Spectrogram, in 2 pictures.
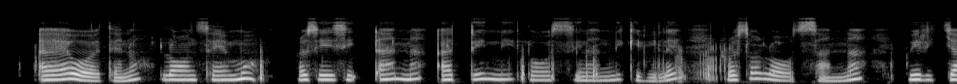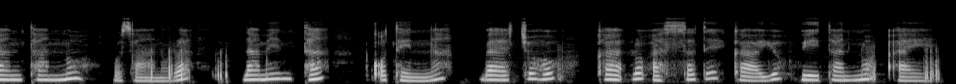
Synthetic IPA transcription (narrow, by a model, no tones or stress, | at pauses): ʔɐjɐwɔːt̪ɛnɔlo̞ːnseːmːɔ | ɾɔsiːsɪɗɐnːɐːd̪ːɪnːɪlo̞ːsːɪnɐnːɪkʼɪfɪlɛɾɔsɔloːsːɐ̰nːɐ | wɪɾd͡ʒɐnt̪ʰɐnːɔ | ɾɔsaːnɔɾɐ | lɐmɛnt̪ʰɐ | kʼɔt̪ʰɛnːɐ | bɐjɐt͡ʃːɔɦɔ | kʰaːlːɔʔɐsːɐt̪ɛkaːjɔwiːt̪ɐnːɔɐjɛ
